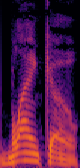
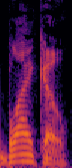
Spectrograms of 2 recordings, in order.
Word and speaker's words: Blanco: Kathleen Blanco or Blanco. I remember saying Blanco blanked out. You spell it B-L-A-N-C-O.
